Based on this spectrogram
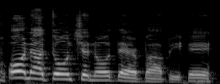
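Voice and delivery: put-on loud, high Midwest accent. Host mimicking the locals around here, hammed-up Midwest accent. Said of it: "you mean the Midwest accent".

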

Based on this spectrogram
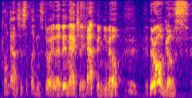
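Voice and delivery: ordinary talk, nothing marked

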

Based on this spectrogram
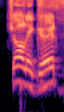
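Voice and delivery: high loud posh British "jolly good"; British accent. Pretend. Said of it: "He's British".

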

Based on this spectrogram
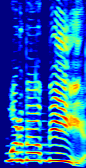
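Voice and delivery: high, eager little frog voice; Freddie's high voice. A narrator's reading. Freddie asking to help, high and eager. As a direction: pipe it up like a young frog. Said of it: "asked Freddie".

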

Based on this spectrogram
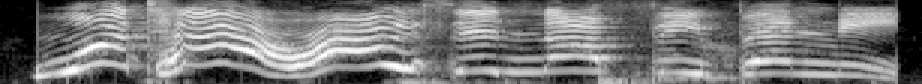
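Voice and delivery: loud, high-pitched disbelief; shocked outburst. Pretend. Player reacting to news that Benny is not the imposter, shocked. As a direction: play stunned, voice leaping up.

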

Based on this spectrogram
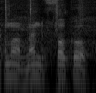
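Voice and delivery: ordinary talk

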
